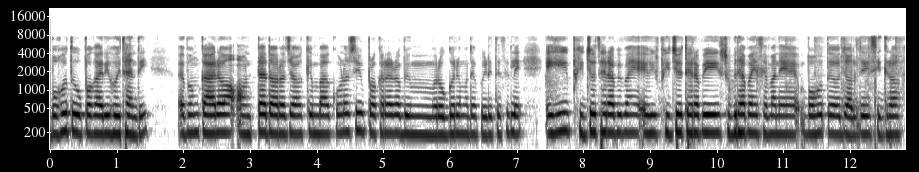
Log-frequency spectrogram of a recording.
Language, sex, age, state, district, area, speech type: Odia, female, 18-30, Odisha, Ganjam, urban, spontaneous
